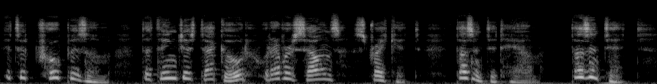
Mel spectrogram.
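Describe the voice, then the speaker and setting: A man voicing a quick-minded young woman explorer who talks in tense, high, breathy whispers. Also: sing-song, fairly bright tone, dry recording, exaggerated voice. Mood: frightened.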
